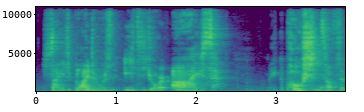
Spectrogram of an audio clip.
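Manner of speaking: raspy hobgoblin voice. Voicing a hobgoblin speaking in the scene, in a raspy hobgoblin voice. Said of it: "the hobgoblin perfectly as it rasps".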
